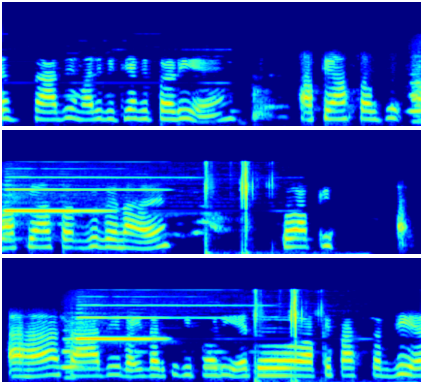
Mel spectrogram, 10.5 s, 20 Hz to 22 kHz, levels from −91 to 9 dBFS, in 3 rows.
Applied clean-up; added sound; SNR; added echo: classical method Wiener filter.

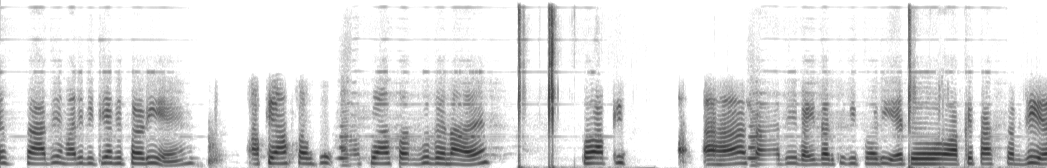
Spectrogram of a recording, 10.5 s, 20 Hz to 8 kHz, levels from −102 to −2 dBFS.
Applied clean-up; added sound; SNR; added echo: neural mask model DeepFilterNet 3.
